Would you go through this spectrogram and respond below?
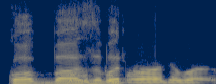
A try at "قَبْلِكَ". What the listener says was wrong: না, কব হচ্ছে না, কব। কব কোনো শব্দ হয় না, কব কোনো অক্ষর হয় না। কফ।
